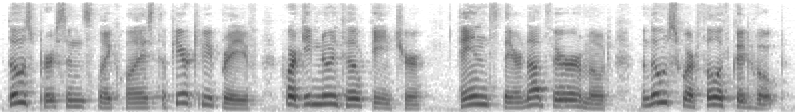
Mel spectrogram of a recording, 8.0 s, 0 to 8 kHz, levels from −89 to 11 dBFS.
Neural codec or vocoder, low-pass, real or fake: codec, 24 kHz, 0.9 kbps, WavTokenizer, medium speech release version 2; 7.2 kHz; fake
